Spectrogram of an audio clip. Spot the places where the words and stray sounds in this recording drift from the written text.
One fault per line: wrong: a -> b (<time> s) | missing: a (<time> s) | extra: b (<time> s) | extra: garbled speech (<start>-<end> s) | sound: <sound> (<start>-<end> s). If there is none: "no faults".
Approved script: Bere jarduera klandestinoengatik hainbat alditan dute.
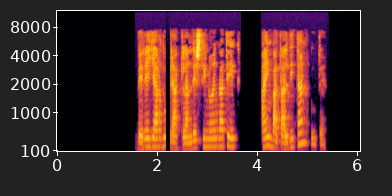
sound: dropout (2.2-2.3 s)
